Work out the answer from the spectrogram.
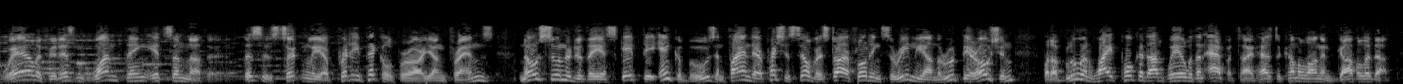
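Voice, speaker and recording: Folksy radio storyteller, fast and lively, music behind, muffled old recording. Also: male voice, on the high side, breathy edge, exaggerated voice. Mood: amused. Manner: folksy, theatrical. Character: cheery, avuncular storybook narrator. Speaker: announcer and narrator. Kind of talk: 1930s radio scripted narration.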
